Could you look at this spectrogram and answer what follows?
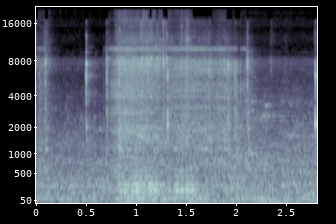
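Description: A sewing machine runs steadily while stitching the back panel of a blouse, a continuous mechanical whir with soft clicking ticks, moderately quiet and alone.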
